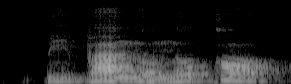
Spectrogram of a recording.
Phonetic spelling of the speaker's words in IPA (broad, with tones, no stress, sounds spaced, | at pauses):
k͡p i˨ b a˧ n o˨ n o˨˦ k ɔ˦˨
